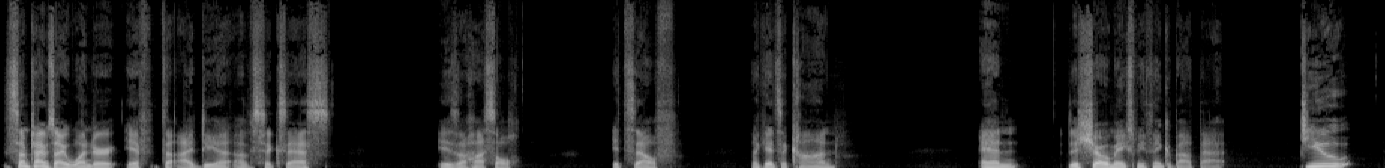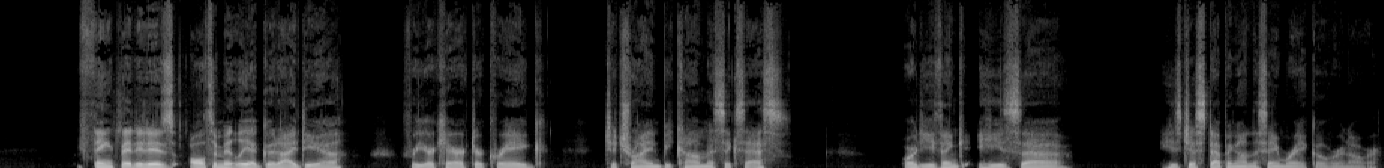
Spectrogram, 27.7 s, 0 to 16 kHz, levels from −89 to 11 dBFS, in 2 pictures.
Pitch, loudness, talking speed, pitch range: 120 Hz, -22 LUFS, 130 wpm, 115-135 Hz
